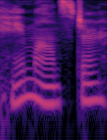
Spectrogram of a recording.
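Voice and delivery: mock whispering. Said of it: "whisper, like".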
